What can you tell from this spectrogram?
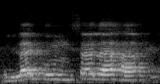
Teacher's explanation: মিম সাকিনের পরে বাও নাই, মিমও নাই, তাই গুণা হয়নি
